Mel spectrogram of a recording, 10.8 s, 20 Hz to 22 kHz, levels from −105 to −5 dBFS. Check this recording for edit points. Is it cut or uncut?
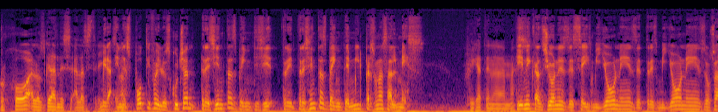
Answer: cut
